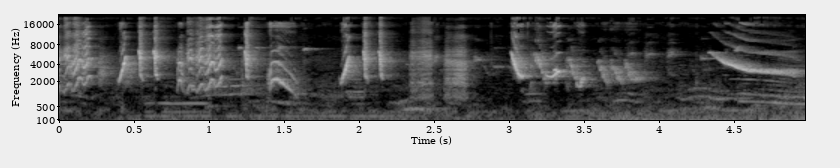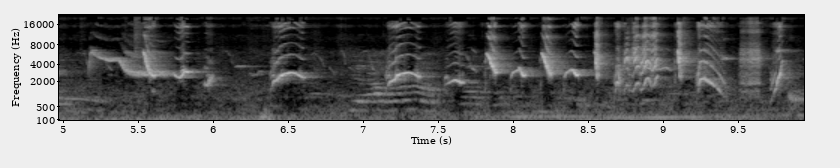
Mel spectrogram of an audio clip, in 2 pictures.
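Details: Long-tailed shrike (pentet/cendet) singing vigorously: a rapid, varied jumble of harsh scratchy chirps, sharp clicks and short whistled slurs, some rising and some falling, delivered in dense bursts with brief pauses between them.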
